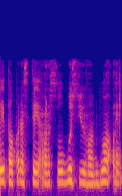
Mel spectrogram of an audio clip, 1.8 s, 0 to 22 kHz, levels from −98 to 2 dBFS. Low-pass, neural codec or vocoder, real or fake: 7.2 kHz; codec, 44.1 kHz, 1.7 kbps, Pupu-Codec; fake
